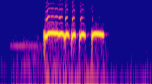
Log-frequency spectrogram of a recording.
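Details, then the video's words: Zebra dove lure call for attracting wild doves: one clear phrase of four or five mellow coos run closely together, level in pitch, preceded by a faint steady hum. "Pancingan bunyi + pemanggil perkutut liar"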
